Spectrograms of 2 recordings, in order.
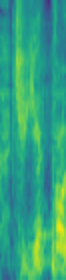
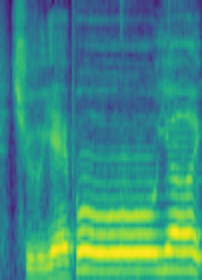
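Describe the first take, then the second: First: Forced, unvoiced strained chant; strained imitation of hymn. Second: Long held, sustained sung note; plain singing. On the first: Speaker mimics student leaders singing the blood hymn, strained and forced. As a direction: squeeze the hymn out with harsh effort. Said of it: "이렇게 해요". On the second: Shown as a demonstration. Teacher shows listeners how hymn normally isn't sung there, plain sustained singing. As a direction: sing it out on one drawn-out tone. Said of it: "이렇게 안 하죠".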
